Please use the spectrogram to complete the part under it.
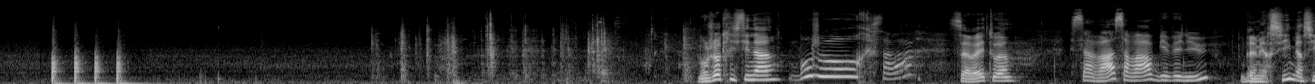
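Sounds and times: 
sharp knocking on a door: 0.5s - 1.4s
speech: 7.0s - 13.1s.

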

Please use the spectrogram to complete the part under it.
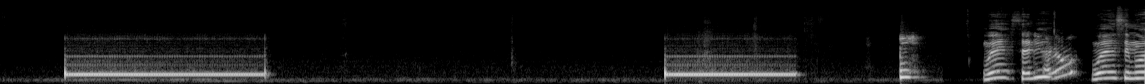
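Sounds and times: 
electronic phone ring tone on outgoing call: 0.6s - 2.8s, 6.6s - 8.0s
speech: 10.3s - 11.4s.

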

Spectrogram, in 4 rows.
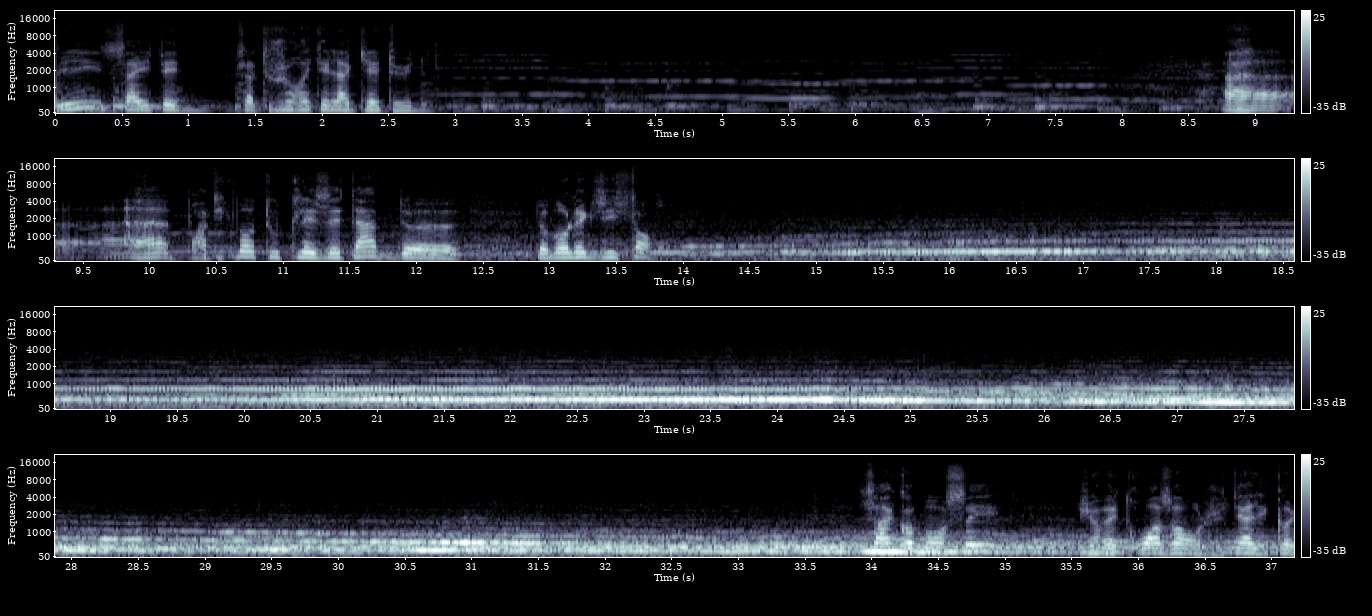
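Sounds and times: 
speech: 0.0s - 3.0s, 8.8s - 13.9s, 36.0s - 37.1s
air raid warning siren wailing: 8.8s - 37.1s.

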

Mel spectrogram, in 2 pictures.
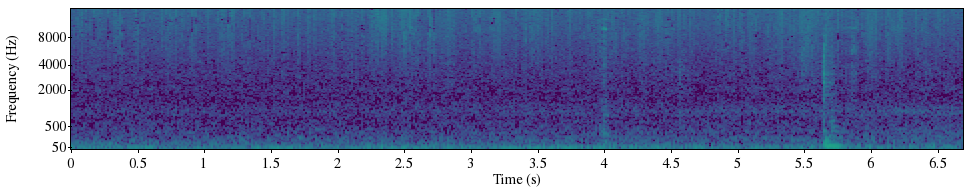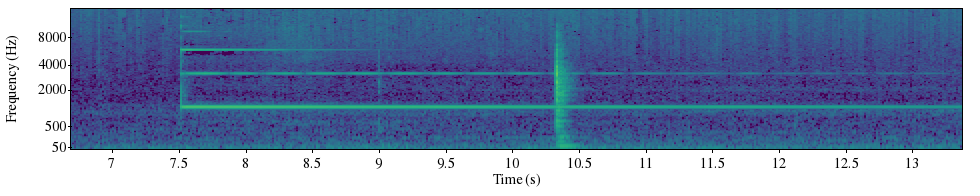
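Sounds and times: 
faint tap: 5.6s - 5.9s
meditation bell struck and ringing: 7.5s - 13.3s.

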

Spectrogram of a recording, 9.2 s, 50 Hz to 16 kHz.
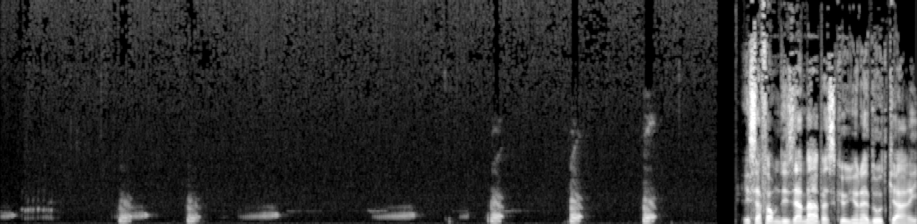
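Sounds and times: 
toads calling during mating: 0.0s - 0.6s, 1.2s - 2.9s, 3.7s - 6.7s
speech: 7.4s - 9.1s.

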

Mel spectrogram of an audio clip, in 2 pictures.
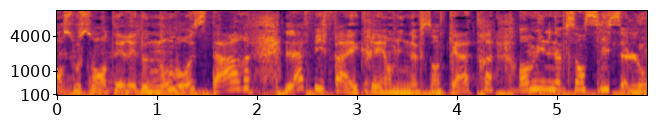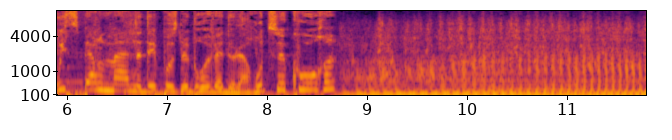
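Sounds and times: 
speech: 0.0s - 10.1s
propeller airplane engine droning: 0.0s - 11.7s.

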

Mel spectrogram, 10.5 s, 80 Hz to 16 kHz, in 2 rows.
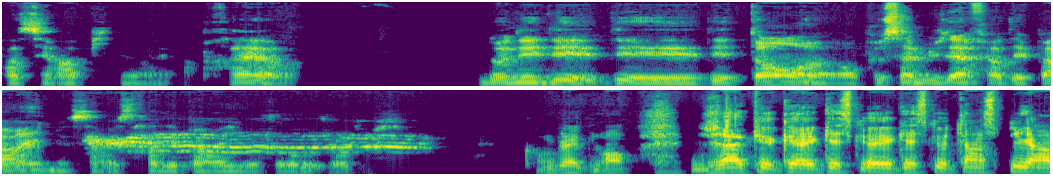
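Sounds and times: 
speech: 0.0s - 1.6s, 2.4s - 7.3s, 7.9s - 10.4s
hungry cat meowing: 5.7s - 7.4s.

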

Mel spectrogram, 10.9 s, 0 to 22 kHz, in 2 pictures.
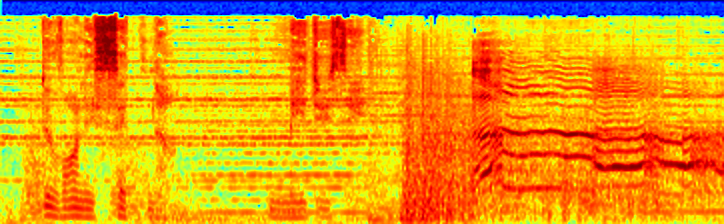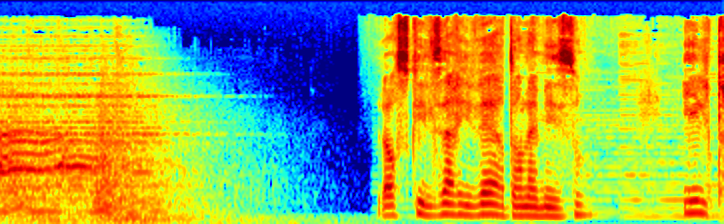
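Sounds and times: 
speech: 0.3s - 4.7s, 8.3s - 10.0s, 10.6s - 10.8s
thunder clap rolling into a long rumble: 3.0s - 5.8s.

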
